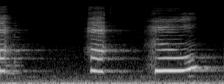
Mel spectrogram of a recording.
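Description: A cartoon mouse character's wordless vocal sounds: three short whimpering cries, the last one longer and rising in pitch at its end.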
